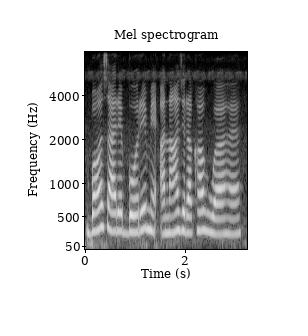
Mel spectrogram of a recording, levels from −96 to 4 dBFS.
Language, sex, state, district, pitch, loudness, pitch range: Hindi, female, Jharkhand, Garhwa, 265 Hz, -13 LUFS, 245-280 Hz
